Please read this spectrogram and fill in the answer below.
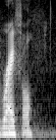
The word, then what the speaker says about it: Riefel: I think it's Riefel. – Okay, Riefel. I'm going to say Riefel. – Because it rhymes with the Eiffel Tower.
